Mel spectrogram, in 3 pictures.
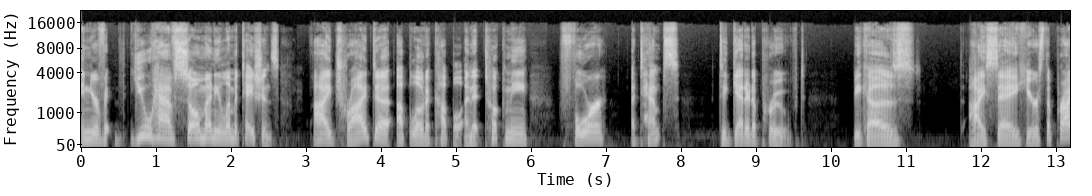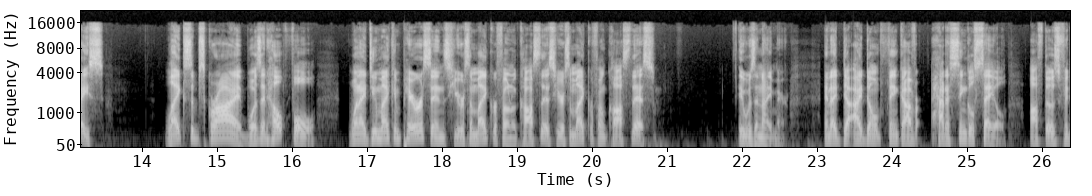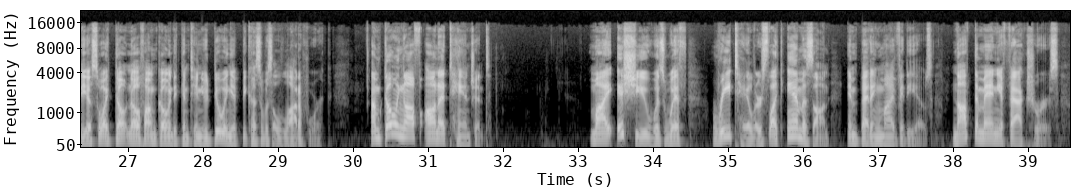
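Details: Adult male; typical speech.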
